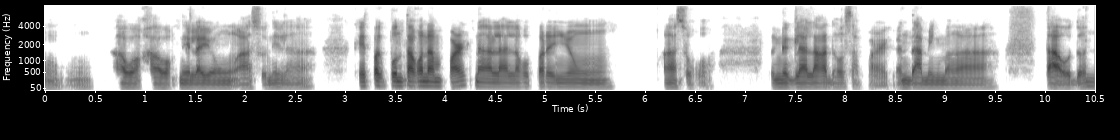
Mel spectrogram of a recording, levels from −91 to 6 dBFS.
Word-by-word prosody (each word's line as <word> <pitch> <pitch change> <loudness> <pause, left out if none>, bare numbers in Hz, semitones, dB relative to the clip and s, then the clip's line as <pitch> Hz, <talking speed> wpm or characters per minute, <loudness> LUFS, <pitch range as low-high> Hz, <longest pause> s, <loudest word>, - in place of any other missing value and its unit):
mm. - - -16 0.2
Hawak-hawak 85 -2 -2
nila 85 -1 +2
yung 80 0 -4
aso 75 0 -4
nila. 80 -1 -10 0.4
Kahit 105 - -2
pagpunta 110 -2 +4
ko 115 - +6
ng 105 -2 +6
park, 130 +3 +4
naalala 95 -1 +1
ko 95 - -7
pa 95 - -2
rin 95 -1 0
yung 90 -1 -2 0.8
aso - - -3
ko. - - -15 0.6
'Pag 90 - -6
naglalakad 90 +1 +3
ako 90 - -5
sa - - -9
park, - - -8
ang 85 0 -5
daming 80 -1 0
mga 75 +1 -4 0.5
tao - - +6
doon 100 +6 -6
85 Hz, 160 wpm, -26 LUFS, 80-95 Hz, 0.8 s, ko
